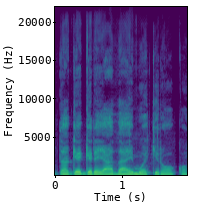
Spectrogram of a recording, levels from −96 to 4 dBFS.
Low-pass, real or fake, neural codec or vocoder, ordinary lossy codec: none; fake; vocoder, 44.1 kHz, 128 mel bands every 512 samples, BigVGAN v2; none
